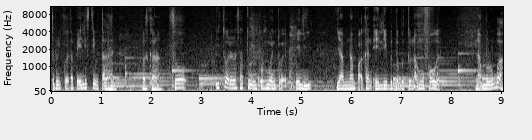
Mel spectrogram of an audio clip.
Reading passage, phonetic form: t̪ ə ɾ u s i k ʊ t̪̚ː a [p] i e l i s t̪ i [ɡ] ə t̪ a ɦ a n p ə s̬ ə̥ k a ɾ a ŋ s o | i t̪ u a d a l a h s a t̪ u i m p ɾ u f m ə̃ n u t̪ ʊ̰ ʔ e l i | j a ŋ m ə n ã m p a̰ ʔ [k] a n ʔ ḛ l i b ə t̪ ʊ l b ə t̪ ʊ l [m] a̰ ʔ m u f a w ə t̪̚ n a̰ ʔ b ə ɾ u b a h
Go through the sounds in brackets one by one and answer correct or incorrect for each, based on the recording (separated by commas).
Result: correct, incorrect, correct, incorrect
